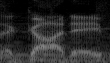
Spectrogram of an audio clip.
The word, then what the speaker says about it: Agate: I think it's Agade, but it's spelled Agate.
